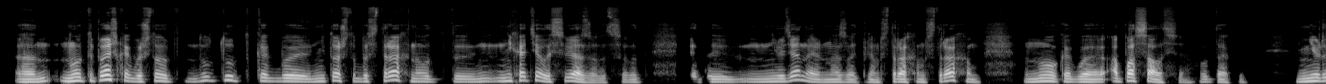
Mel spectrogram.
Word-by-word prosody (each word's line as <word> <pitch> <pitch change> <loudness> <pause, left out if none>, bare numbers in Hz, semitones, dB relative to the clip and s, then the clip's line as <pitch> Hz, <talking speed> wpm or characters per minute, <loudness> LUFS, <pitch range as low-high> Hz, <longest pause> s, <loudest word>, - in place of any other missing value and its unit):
А 120 -1 +3
н 140 +6 0
но 160 +1 +4
ты 155 - -6
понимаешь, 220 +2 +7
как 165 -4 -1
бы 135 - +2
что, 155 +3 +1
т 130 - -15
ну 140 +6 -7
тут, 180 -1 -4
как 160 -3 -1
бы, 140 -2 +3
не 140 +3 -2
то 175 +3 +2
чтобы 140 -3 -5
страх, 195 +8 +1
но 135 -2 -2
вот, 130 -2 -3 0.2
э, - - -3
н 135 +4 -3
не 160 - +1
хотелось 175 -5 +1
связываться. 105 -10 0
Вот. 110 -1 -7 0.4
Это 125 0 -6
нельзя 125 - -1
наверно 120 - -1
назвать 110 -2 -3
прям 110 +1 -6
страхом 120 -2 0
страхом, 140 - 0 0.4
но 140 +3 +2
как 130 0 0
бы 120 -1 +4
опасался. 115 -8 +2
Вот 120 -1 -8
так 110 -3 -2
вот. 105 - -17 0.5
Не 145 +4 +3
ра 155 - +1
135 Hz, 185 wpm, -20 LUFS, 120-155 Hz, 0.5 s, понимаешь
